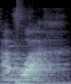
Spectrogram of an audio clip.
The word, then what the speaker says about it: avoir: Ser, estar e o verbo ter e haver, o verbo avoir, esse aqui se pronuncia, que é o R.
